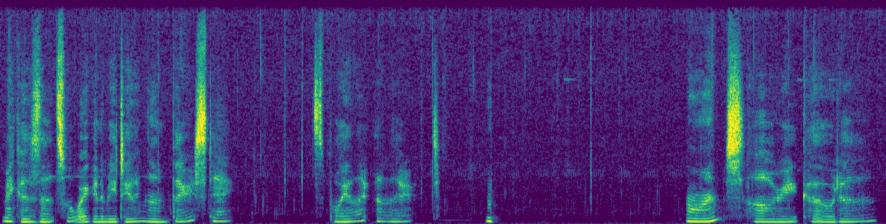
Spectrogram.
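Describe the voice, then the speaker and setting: A woman speaking softly and breathily in a gentle, unhurried half-whisper, chatting as an ASMR livestream host. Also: medium pitch, fairly even intonation, dry recording. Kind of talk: soft-spoken ASMR livestream chat. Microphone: close microphone, dry.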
